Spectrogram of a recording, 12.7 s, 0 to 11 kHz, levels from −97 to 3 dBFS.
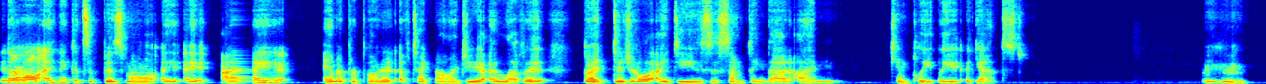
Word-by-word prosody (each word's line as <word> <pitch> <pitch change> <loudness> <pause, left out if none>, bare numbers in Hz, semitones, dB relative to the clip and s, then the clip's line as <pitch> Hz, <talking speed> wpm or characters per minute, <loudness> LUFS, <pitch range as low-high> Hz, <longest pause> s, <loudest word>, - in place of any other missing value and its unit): No, 225 -2 +6
I 245 - +2
think 290 +1 -4
it's 235 +8 +1
abysmal, 175 - +1
I 195 -1 -1
I 180 +8 -1
I 210 +5 +1 0.4
am 200 -2 +4
a 180 - +2
proponent 170 -1 -1
of - - -4
technology, 170 -1 0
I - - +1
love 165 -2 +1
it, 180 +1 +2 0.3
but 180 +6 +4
digital 195 +3 +4
IDs 170 -1 +1
is 160 - -2
something 165 - -4
that 75 0 0
I'm 80 -1 -5 0.6
completely 370 0 -2
against. 255 0 -6 1.7
Mhm. 195 0 -4
175 Hz, 125 wpm, -23 LUFS, 170-220 Hz, 1.7 s, No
